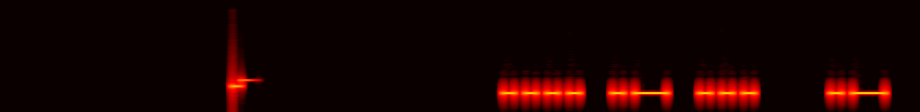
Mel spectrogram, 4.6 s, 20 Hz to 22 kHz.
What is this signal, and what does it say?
Morse code, heard as a keyed tone, about 22 wpm, 700 Hz. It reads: HAS A
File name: practice / 22wpm / Sets of 6 Words - 22wpm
